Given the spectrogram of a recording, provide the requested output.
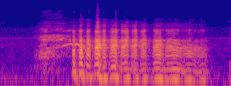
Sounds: Laughter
